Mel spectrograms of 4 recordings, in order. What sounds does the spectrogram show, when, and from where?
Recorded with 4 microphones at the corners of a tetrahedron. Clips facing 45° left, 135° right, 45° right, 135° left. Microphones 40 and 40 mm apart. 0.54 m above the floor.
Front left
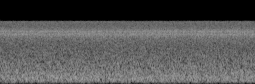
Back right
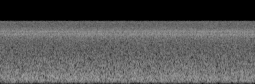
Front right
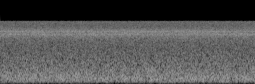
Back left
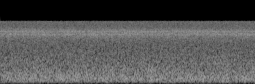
Only background noise.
